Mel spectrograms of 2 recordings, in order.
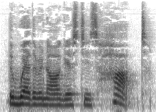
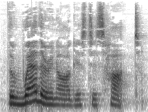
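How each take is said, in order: First: The word hot is stressed. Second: The word weather is stressed. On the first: The weather is hot, not rainy or chilly. "Not rainy or chilly" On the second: It is the weather, not the sun, that is hot. "Not the sun"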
